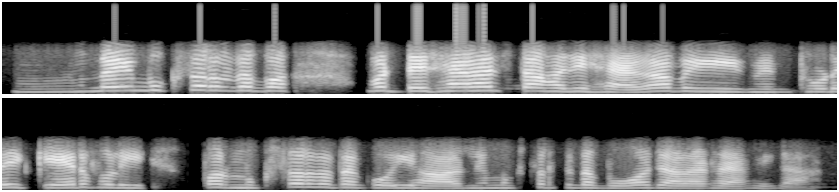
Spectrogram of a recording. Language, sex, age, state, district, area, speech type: Punjabi, female, 30-45, Punjab, Muktsar, urban, conversation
